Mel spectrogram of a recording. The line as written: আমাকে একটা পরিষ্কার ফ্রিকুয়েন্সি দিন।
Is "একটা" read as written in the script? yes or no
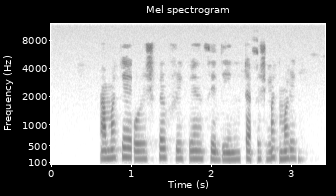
no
